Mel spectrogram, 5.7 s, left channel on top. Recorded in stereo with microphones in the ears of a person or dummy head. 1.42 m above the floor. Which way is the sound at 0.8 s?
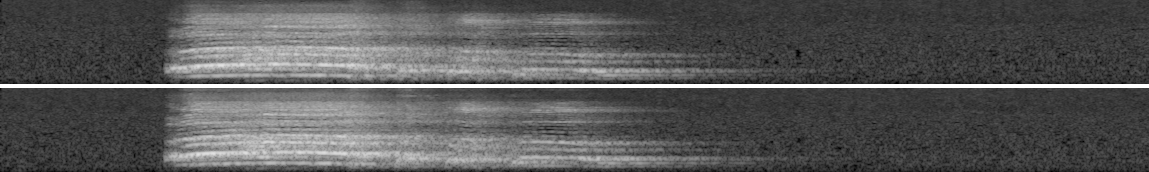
80° right.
